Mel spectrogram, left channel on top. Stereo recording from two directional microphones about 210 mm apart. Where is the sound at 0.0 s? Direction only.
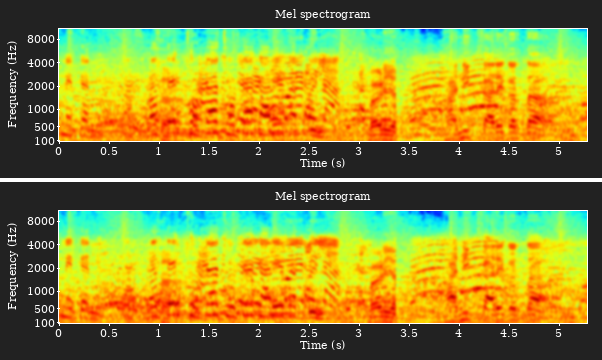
10° left (ahead or behind).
